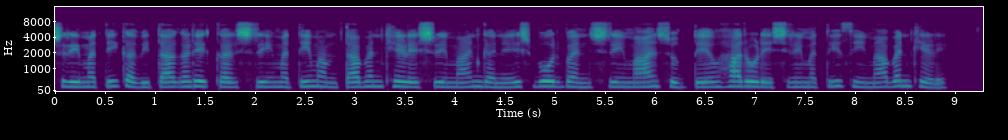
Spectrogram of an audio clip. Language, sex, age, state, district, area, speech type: Hindi, female, 30-45, Madhya Pradesh, Betul, rural, spontaneous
